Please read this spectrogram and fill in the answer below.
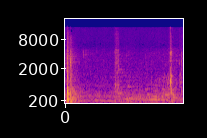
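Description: A plastic petri dish knocked and handled on a bench, a sharp clack at the start and a lighter click about a second later, over a faint wavering buzz.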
